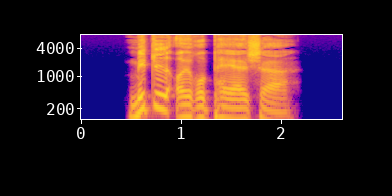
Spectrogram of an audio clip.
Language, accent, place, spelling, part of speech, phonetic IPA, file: German, Germany, Berlin, mitteleuropäischer, adjective, [ˈmɪtl̩ʔɔɪ̯ʁoˌpɛːɪʃɐ], De-mitteleuropäischer.ogg
- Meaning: inflection of mitteleuropäisch: 1. strong/mixed nominative masculine singular 2. strong genitive/dative feminine singular 3. strong genitive plural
